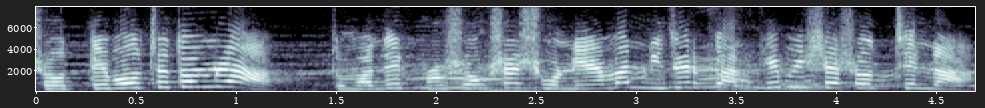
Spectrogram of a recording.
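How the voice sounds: Faint music sits behind a woman doing a cartoonish character voice at an extremely high pitch, with a bright, sharp tone, ordinary pitch variation and a fast pace.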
